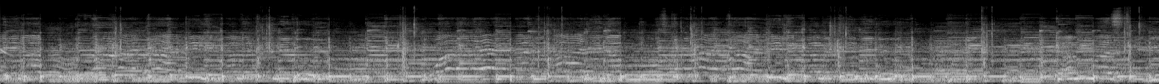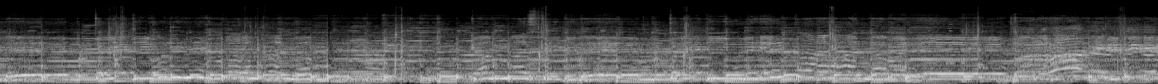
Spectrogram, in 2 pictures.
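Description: A live band plays Tuareg desert-blues music with a bluegrass band, steady and loud throughout. Electric guitar, acoustic guitar, banjo and a hand drum are playing, heard from the crowd.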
